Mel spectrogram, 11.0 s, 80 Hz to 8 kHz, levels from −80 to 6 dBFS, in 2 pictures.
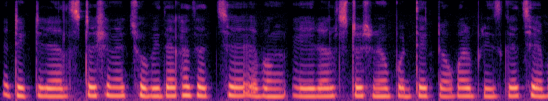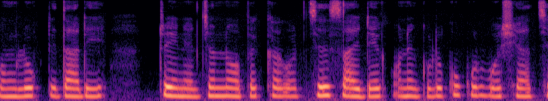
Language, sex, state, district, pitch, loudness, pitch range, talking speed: Bengali, female, Tripura, West Tripura, 235 Hz, -17 LUFS, 230-245 Hz, 155 wpm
